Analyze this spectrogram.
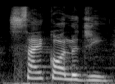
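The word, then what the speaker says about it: psychology: है और जब भी पी के बाद एस आएगा तो वो पी क्या हो जाएगा साइलेंट हो जाएगा यानी की पी नहीं बोला जाएगा तो इसे हम साइकोलॉजी पढ़ते हैं यहां पर पी साइलेंट रहता है देख लेते हैं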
